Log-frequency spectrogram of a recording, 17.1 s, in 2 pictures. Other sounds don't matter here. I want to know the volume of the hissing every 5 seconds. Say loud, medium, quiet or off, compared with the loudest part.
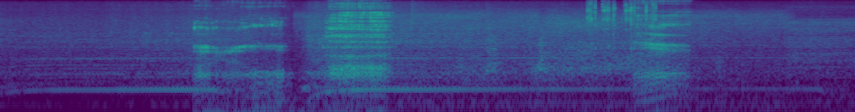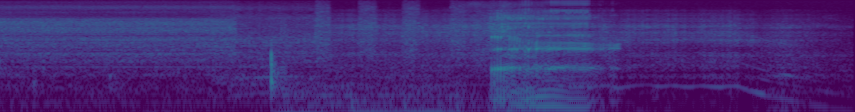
loud, loud, medium, off.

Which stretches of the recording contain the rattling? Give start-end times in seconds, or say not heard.
5.8-6.7.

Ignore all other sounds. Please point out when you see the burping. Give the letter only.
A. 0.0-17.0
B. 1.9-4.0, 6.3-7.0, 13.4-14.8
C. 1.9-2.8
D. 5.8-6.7
B.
